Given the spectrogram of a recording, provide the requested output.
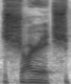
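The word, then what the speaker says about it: Šarić: By the way, Harrison is the only DNVR guy who pronounces Dario's last name correctly. I thought I did it right today. We've adjusted Sharich.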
